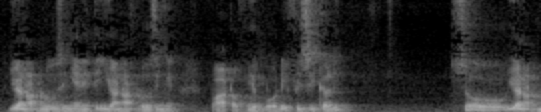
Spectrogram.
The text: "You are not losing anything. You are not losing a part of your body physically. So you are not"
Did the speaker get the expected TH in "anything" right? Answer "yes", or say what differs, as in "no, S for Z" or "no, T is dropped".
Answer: no, T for TH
